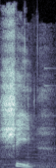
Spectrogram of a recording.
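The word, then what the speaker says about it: 四: Sometimes in Japanese, the number four can be pronounced she, which is same pronunciation of death.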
